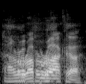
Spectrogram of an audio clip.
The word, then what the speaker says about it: Arapiraca: But it's a Brazilian, and this, when you see the word, it's a little deceiving, but it sounds just like it's spelled. This is the Arapiraca. – Arapiraca.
